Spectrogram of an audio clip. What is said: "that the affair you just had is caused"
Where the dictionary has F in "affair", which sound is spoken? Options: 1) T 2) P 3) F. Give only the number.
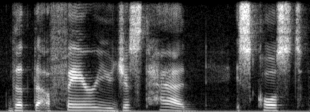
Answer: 3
